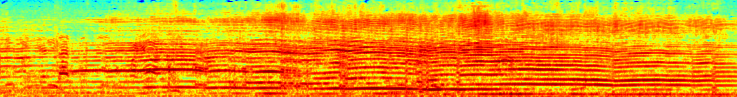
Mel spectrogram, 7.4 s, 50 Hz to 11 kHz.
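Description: DLE 20cc single-cylinder two-stroke gasoline engine of a radio-controlled model plane in flight overhead, running steadily with its pitch wavering up and down as the plane passes and the throttle changes.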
